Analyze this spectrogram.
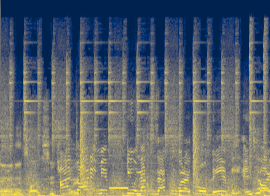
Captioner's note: beep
